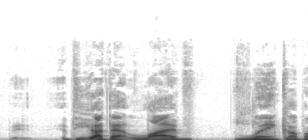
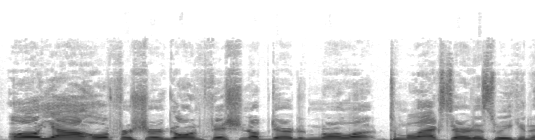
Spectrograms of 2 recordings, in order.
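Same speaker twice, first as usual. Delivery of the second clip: high, hammed-up Minnesotan accent; 7 semitones higher, 6 dB louder than usual. Local heading out fishing, exaggerated Minnesotan accent. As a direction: parody an Upper Midwest Minnesotan accent. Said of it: "has ever heard the phrase".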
